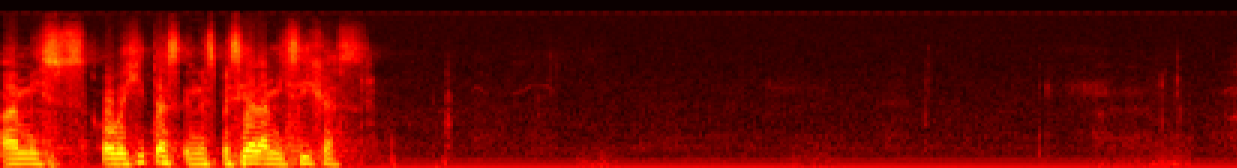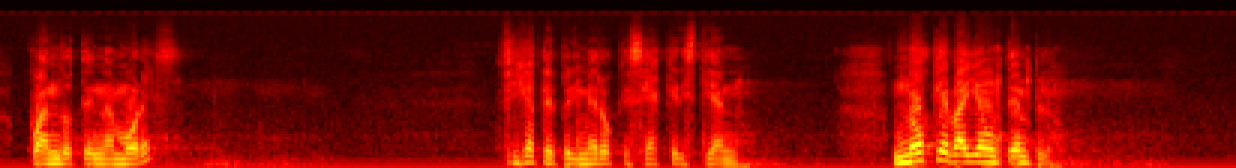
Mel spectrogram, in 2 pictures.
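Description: A man speaks calmly through a microphone, in bursts with pauses.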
